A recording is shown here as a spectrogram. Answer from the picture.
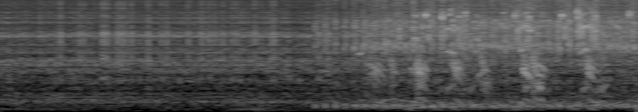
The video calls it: Sharp-tailed Grouse Courtship Display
